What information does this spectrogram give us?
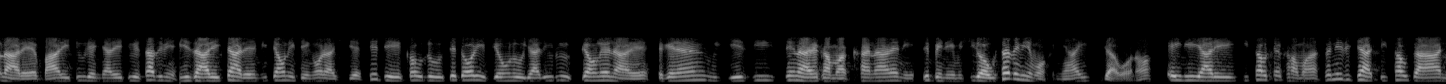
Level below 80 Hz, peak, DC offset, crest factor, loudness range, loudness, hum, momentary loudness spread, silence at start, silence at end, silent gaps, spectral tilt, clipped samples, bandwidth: -84 dBFS; -12 dBFS; under 0.1%; 18 dB; 3 LU; -30 LUFS; none; 10 LU; 0 s; 0 s; none; -8.5 dB/octave; under 0.1%; 3.8 kHz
